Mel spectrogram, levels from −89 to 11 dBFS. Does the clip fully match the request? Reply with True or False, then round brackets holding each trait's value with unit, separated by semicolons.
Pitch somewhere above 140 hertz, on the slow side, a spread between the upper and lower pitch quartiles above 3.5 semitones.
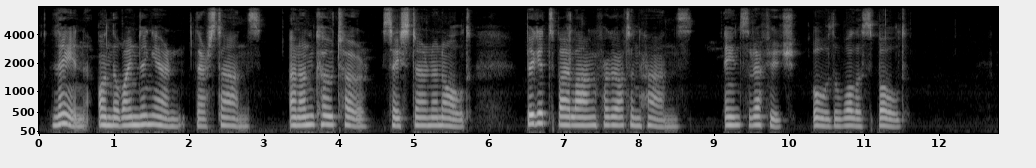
False (190 Hz; 115 wpm; 2.4 semitones)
